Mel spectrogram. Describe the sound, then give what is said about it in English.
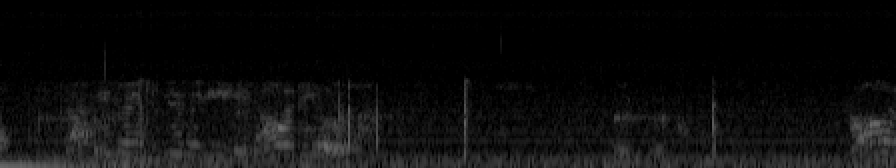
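A caller on a narrow, tinny phone line imitates a turkey gobble on Thanksgiving Eve, a warbling burst of rapid gobbling calls lasting about two seconds, then faint line noise and a few soft clicks. “Did you hear we got a gobble, gobble, gobble there?”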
